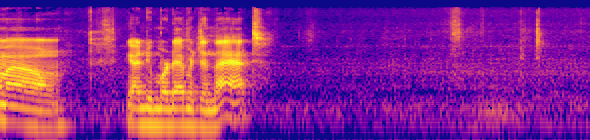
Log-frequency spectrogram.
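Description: Trading cards rustle and flick in hands.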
